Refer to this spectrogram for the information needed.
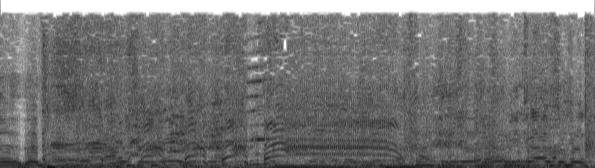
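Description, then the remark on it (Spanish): A loud, wavering goat bleat sounds over a busy, dense backdrop. It carries a long, quavering cry in the middle, with no clear speech. “Señores, yo quiero hacer un, un primero mandarle un saludo a la cabra”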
